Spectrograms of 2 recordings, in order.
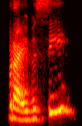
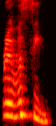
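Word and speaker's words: privacy: दोनों ही सही है प्राइवेसी बेसिकली ब्रिटिश यूनाइटेड जो किंगडम वाली लैंग्वेज है वो है यूके और यूएस वाली लैंग्वेज है प्रिसी आपको कौन सा ज्यादा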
